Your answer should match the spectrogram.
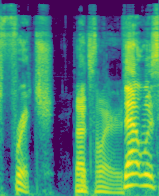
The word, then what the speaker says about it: Fritsch: For 5 years, I've been calling him Brad Frisch. It's Fritsch. Frisch. To me, he pronounces it Fritsch.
